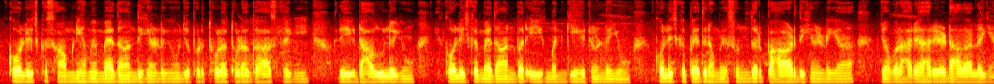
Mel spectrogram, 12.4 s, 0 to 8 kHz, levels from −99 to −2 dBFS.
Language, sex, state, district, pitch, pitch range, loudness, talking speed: Hindi, male, Uttarakhand, Tehri Garhwal, 100 Hz, 100-105 Hz, -20 LUFS, 175 wpm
